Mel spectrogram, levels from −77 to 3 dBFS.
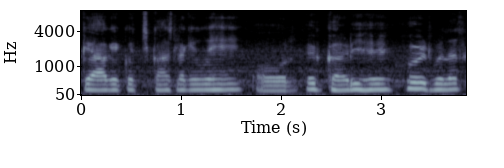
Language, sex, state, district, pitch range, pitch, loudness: Hindi, male, Maharashtra, Nagpur, 145-155 Hz, 150 Hz, -31 LUFS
